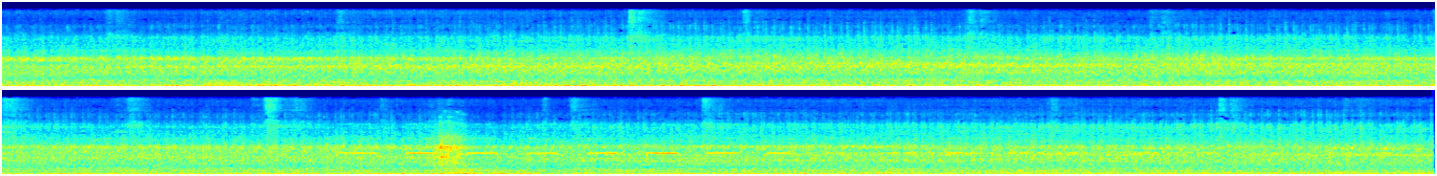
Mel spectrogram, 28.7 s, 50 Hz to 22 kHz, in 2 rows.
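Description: International DT466E six-cylinder diesel in a 2000 International 4700 dump truck idling steadily. About two-thirds of the way through, a backup alarm starts beeping in an even on-off pattern for several seconds. A single sharp knock sounds just after the beeping begins.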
